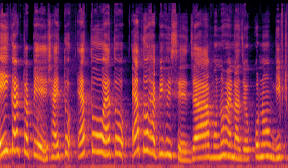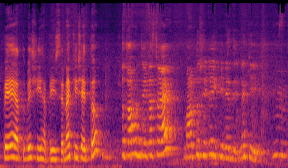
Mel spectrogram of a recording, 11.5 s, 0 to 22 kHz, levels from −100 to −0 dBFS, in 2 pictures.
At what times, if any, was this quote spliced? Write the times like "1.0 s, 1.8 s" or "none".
8.1 s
